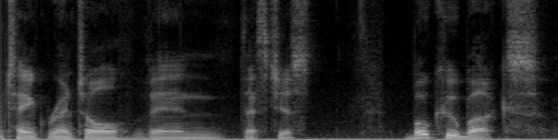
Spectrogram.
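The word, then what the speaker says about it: beaucoup: that's just boku box or buku box well in french it's boku and i guess vietnamese it's buku i i don't know that's that's the way they say it in the vietnam movies all right so um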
